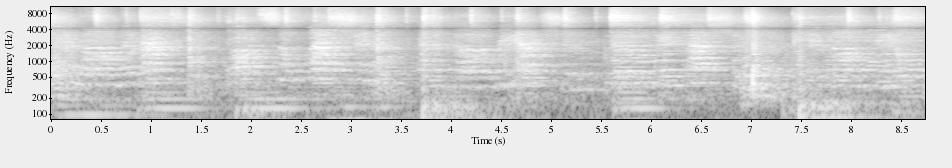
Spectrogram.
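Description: High school show choir singing over its live band, with bass notes and drums keeping a steady beat and a few louder hits near the end.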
